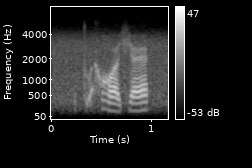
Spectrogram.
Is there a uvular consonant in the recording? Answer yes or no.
yes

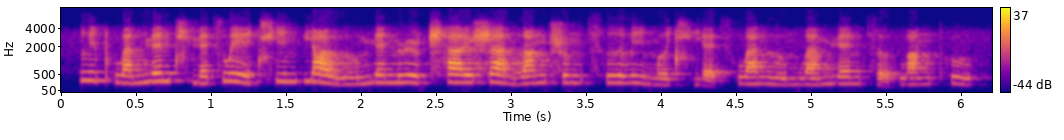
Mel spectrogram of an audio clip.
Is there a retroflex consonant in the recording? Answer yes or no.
yes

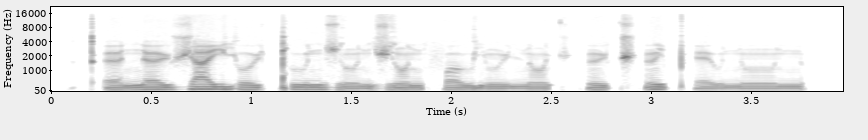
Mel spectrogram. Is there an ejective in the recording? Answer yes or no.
yes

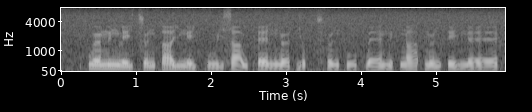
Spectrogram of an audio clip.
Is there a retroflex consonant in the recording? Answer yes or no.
no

